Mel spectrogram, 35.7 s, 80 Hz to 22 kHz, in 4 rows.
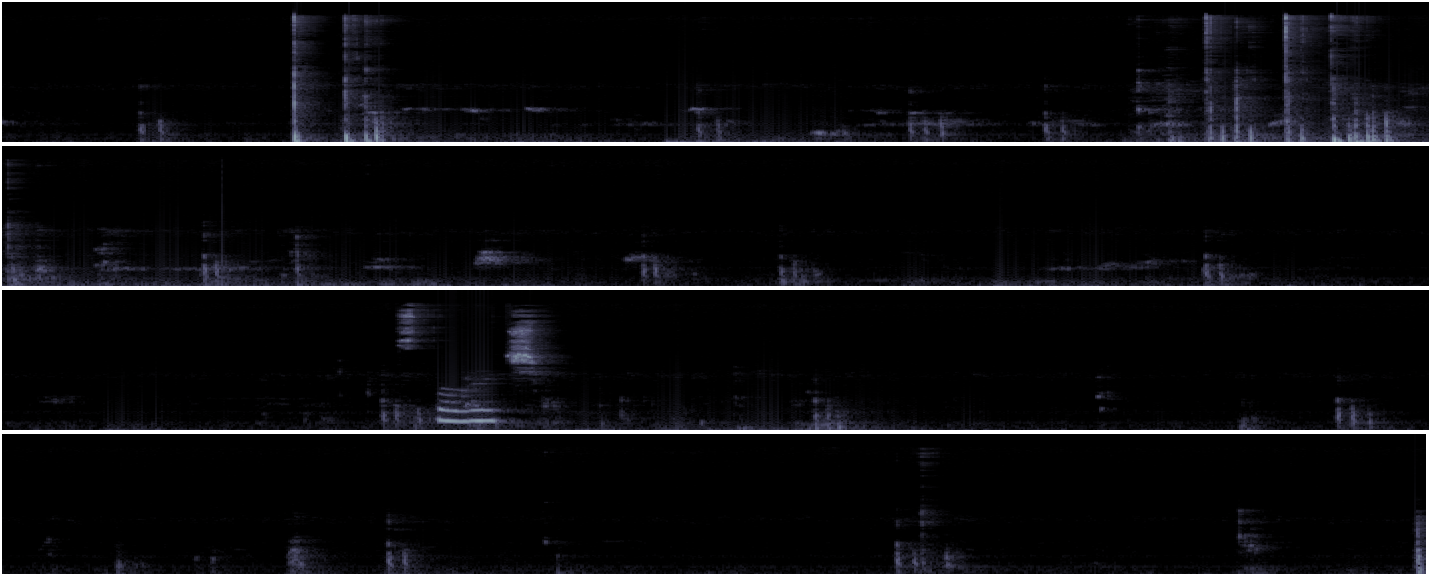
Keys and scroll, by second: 2.0 ctrl+v.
